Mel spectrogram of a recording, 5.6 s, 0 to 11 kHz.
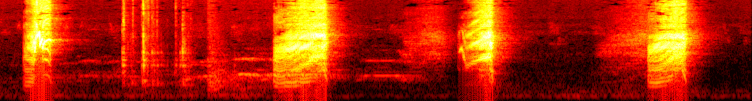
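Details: Black-winged myna singing vigorously, a recording used to lure wild birds and prompt lazy caged mynas to sing: loud, harsh, rasping bursts roughly every 1.5 seconds, with soft whistled and clicking notes between them.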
